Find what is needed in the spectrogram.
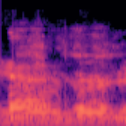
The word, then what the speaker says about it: Rodenburg: Shane Rodenburg.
